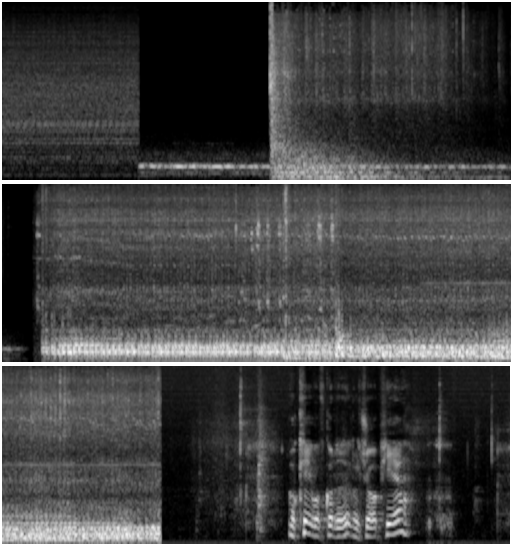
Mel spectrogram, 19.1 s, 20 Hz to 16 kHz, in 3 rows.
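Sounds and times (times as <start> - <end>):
engine running steadily: 6.8 - 14.7.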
